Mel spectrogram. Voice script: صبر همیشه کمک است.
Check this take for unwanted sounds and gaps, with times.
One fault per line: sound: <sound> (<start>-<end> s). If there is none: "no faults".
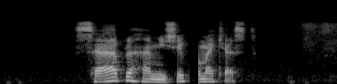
sound: dropout (1.9-2.0 s)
